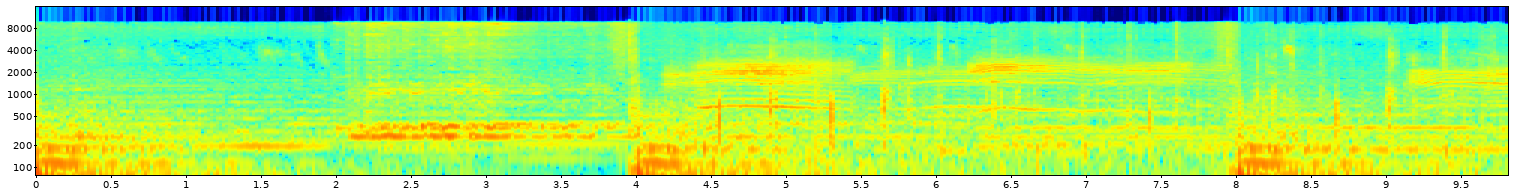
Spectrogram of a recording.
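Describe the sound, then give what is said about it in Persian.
Sheep bleat repeatedly in wavering, nasal calls, several animals overlapping, with a low rumbling background throughout; no one speaks. “ای گوسفندان من، وقت آن است که به خانه بازگرد.”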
